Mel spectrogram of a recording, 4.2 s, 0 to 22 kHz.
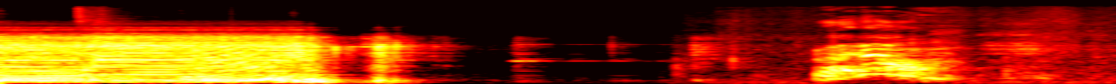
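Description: Electric Telecaster with Bootstrap Pretzel pickups played through a Line 6 Helix, its notes ringing out and dying away about a second and a half in. A short voice-like sound follows near the end.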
